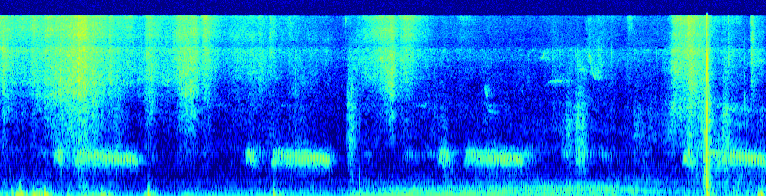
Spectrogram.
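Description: A bird calling a short single note on one steady pitch, again and again every second or two. A faint low hum runs through the middle, and a sharp click, the loudest sound, comes near the end.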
